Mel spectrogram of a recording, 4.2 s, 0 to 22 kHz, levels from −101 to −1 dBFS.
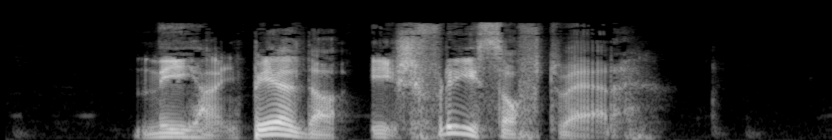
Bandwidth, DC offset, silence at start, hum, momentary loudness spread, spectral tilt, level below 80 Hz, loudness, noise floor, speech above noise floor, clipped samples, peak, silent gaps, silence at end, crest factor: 11.5 kHz; under 0.1%; 0.7 s; none; 12 LU; -4 dB/octave; -50 dBFS; -23 LUFS; -82 dBFS; 57 dB; under 0.1%; -4 dBFS; none; 0.95 s; 22 dB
